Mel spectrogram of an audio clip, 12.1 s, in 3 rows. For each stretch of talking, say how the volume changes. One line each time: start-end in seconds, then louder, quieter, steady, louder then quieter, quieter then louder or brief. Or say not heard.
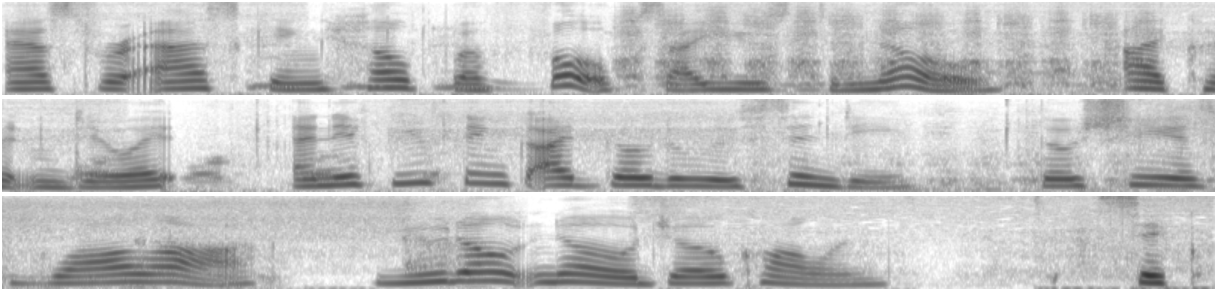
0.0-12.0 steady.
